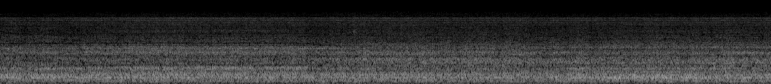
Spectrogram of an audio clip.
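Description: Borde self-pressurizing stove burning white gas (naphtha) under a pot of water, a steady, even hiss from the burner.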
